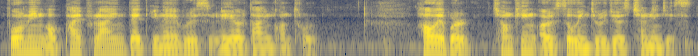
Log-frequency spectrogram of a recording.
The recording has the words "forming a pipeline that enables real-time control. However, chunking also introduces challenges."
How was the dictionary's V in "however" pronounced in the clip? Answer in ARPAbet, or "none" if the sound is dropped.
B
